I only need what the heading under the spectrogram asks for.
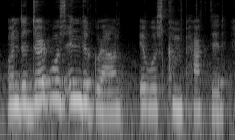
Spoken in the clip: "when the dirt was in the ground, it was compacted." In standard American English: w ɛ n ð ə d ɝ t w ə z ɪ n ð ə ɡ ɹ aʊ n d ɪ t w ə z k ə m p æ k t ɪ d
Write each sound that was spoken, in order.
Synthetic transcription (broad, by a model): w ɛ n ð ə d ɝ t w ə z ɪ n ð ə ɡ ɹ aʊ n d ɪ t w ə z k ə m p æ k t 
